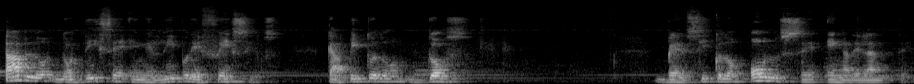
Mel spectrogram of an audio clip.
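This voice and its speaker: Slow Puerto Rican preacher, roomy sound. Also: male voice, mid-range voice. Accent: Puerto Rican Spanish. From Puerto Rico. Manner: repetitive, emphatic, checks in with "ok?". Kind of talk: sermon. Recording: roomy sound with faint guitar music.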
